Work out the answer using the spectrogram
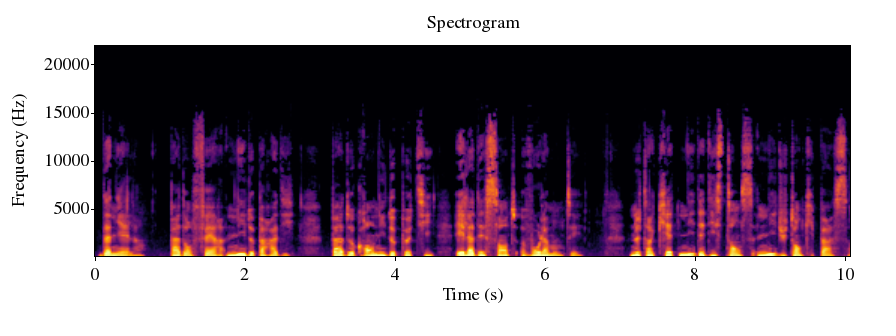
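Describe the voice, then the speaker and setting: A woman voicing a calm, solemn spirit guide who speaks softly and slowly in a storybook reading. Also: fairly high pitch, no room sound.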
